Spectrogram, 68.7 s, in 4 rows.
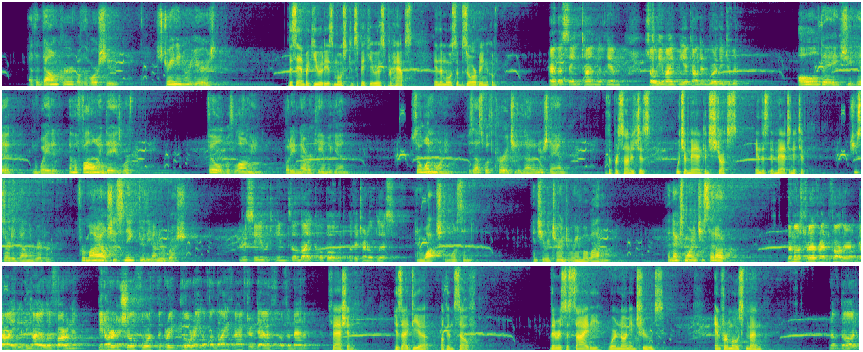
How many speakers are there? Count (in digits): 3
